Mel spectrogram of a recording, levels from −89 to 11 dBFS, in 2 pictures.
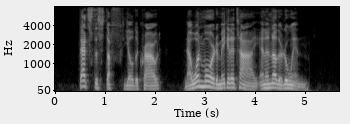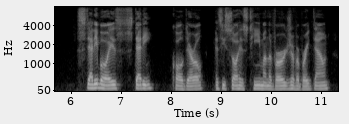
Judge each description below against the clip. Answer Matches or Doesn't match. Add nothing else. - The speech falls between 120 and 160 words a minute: Doesn't match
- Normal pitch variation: Matches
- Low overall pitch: Matches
